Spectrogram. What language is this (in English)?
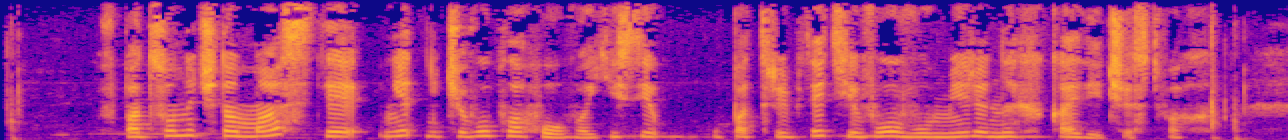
Russian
